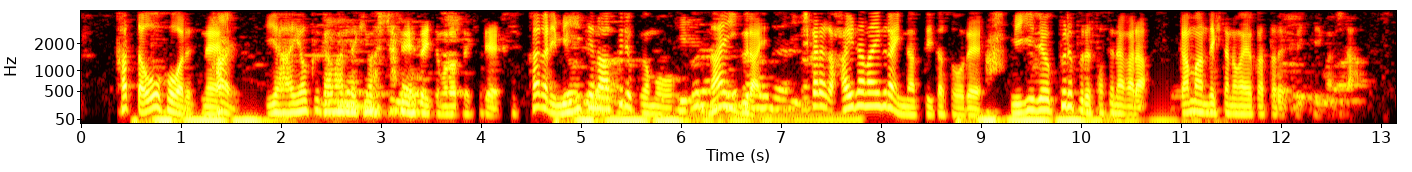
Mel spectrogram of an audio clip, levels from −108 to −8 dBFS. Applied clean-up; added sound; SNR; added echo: classical method Wiener filter.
